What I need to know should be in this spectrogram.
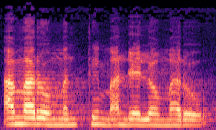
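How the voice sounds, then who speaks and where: A man telling a devotional story in a slow, measured way, breaking into song now and then. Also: fairly high pitch, flat delivery, creaky, a bit bright. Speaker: religious storyteller. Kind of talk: devotional storytelling with sung passages. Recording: long hall reverb.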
